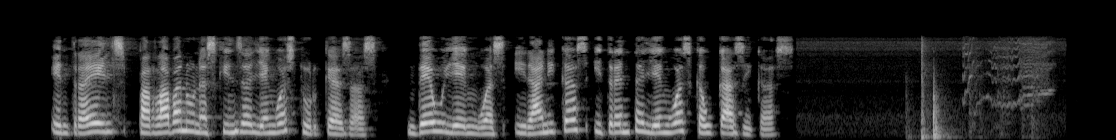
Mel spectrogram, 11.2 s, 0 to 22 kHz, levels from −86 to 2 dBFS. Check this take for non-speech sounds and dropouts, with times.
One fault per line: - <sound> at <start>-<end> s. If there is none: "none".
- squeak at 9.0-10.6 s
